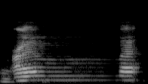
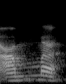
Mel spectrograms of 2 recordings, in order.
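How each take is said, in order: First: The lips stay slightly apart with a nasal hum. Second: The lips close tightly with little nasal hum. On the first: The speaker calls it right. "Amma seperti itu Pak" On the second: The speaker calls it wrong. "tidak amma. Kalau amma itu gunnahnya nggak dapat"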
